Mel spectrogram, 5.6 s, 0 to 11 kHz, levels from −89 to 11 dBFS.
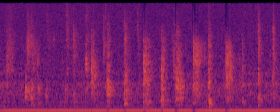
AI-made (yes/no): no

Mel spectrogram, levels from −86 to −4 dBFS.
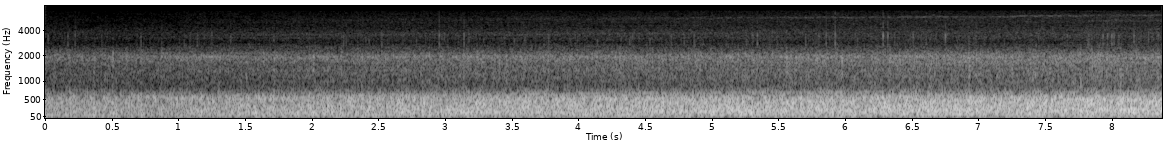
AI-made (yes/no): no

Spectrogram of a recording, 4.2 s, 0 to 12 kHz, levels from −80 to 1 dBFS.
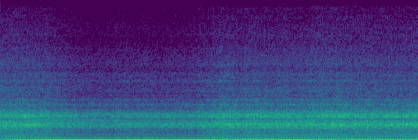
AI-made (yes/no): no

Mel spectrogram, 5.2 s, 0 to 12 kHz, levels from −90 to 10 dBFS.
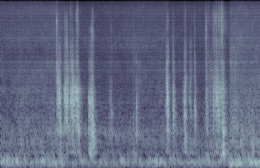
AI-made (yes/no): yes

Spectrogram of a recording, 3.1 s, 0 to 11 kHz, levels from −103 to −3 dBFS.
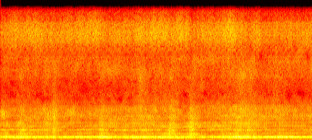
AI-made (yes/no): yes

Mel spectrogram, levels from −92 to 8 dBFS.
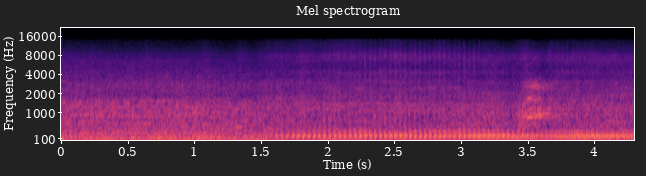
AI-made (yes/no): yes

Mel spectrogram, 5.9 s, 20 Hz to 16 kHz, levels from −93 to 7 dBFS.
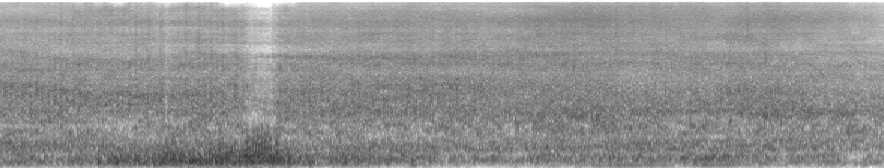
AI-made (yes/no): yes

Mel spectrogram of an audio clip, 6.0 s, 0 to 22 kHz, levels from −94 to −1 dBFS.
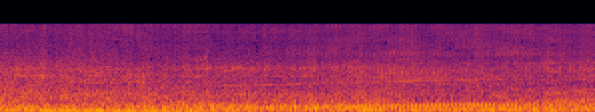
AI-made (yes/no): yes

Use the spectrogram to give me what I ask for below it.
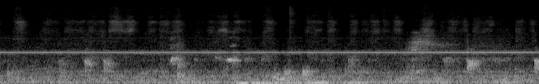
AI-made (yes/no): no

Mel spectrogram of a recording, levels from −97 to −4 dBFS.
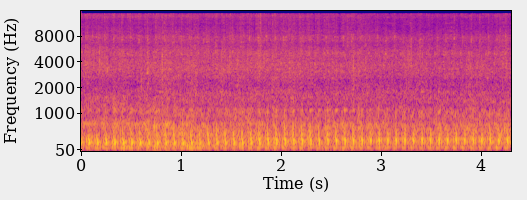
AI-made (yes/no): no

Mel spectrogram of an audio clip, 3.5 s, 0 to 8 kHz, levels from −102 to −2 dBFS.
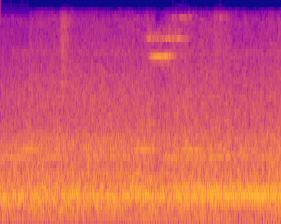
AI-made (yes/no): no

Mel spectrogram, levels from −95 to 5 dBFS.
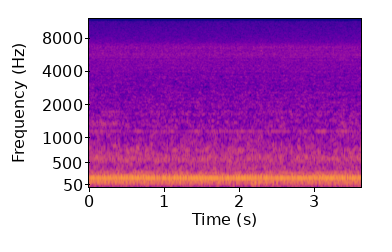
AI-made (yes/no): no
